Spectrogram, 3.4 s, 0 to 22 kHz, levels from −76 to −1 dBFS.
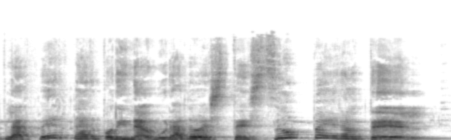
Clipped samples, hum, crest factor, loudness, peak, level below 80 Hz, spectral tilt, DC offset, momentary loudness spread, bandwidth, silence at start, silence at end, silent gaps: under 0.1%; none; 16 dB; -21 LUFS; -4 dBFS; -54 dBFS; -3.5 dB/octave; under 0.1%; 5 LU; 17 kHz; 0 s; 0.1 s; none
